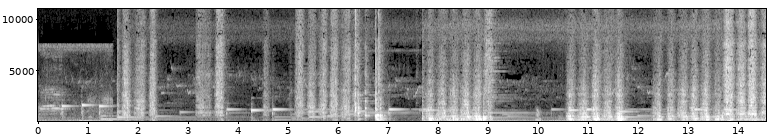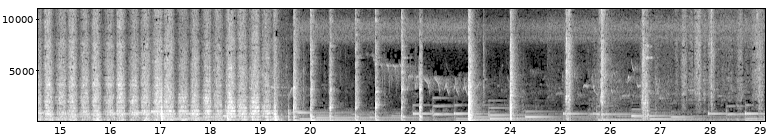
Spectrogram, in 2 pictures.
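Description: Hand saw cutting across a dry bamboo pole in a quick run of back-and-forth strokes, over background music. Separate sharp knocks follow in the later part, a long knife striking bamboo.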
